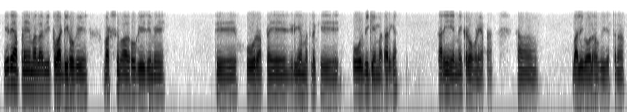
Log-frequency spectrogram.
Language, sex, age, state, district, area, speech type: Punjabi, male, 30-45, Punjab, Bathinda, rural, conversation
